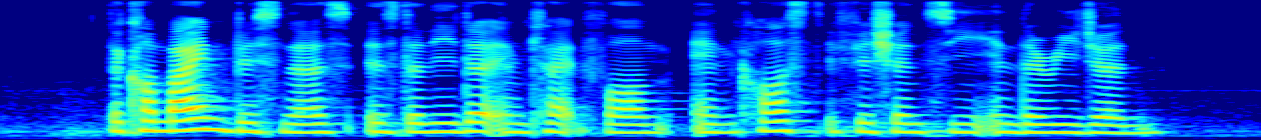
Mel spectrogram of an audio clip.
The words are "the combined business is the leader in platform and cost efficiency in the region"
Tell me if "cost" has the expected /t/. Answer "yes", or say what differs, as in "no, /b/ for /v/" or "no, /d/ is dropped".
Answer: yes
